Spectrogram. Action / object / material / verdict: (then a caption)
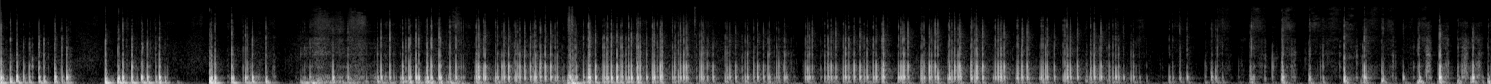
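tap / smooth leather boot / leather / none. Long nails tap and knock on the toe and upper of a hollow, empty black smooth-leather boot with yellow welt stitching. A rapid, uneven stream of short, dull, muffled taps with a low, hollow body fades quickly, with a few brief pauses between bursts.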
